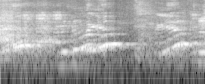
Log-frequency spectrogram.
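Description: A person's voice with chuckling and light laughter, including a few rising-pitched vocal sounds.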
